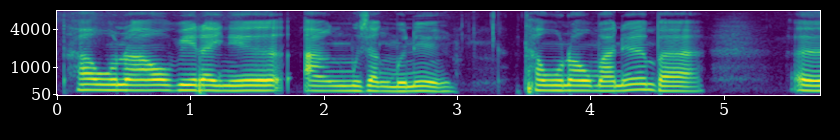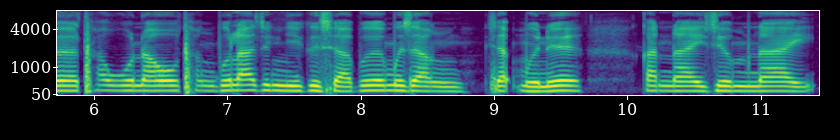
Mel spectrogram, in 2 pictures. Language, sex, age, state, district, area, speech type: Bodo, female, 45-60, Assam, Baksa, rural, spontaneous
